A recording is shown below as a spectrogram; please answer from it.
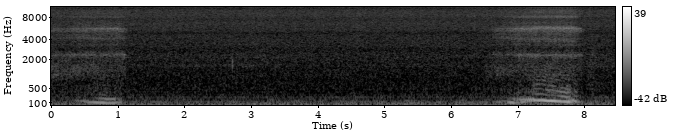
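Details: Snoring: two low, rumbling snores on inhalation about seven seconds apart, with quiet room noise between them.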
